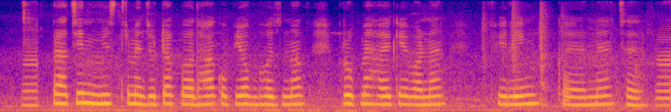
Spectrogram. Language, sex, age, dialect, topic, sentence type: Maithili, female, 18-24, Eastern / Thethi, agriculture, statement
